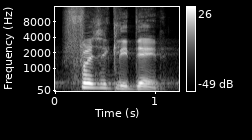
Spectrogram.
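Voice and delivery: ordinary talk, nothing marked

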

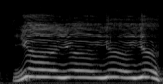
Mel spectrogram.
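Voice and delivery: high, soft babble of agreement; stoned old man. Retold or imitated.

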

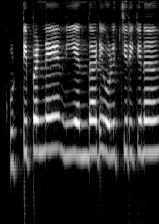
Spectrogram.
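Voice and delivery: high, loud shout across the yard; loud calling. Acted. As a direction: call out to the hiding wife. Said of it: "ഉറക്കെ വിളിച്ചു ചോദിച്ചു".

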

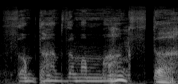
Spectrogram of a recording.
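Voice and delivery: a hint of a famous boxer's lisping growl; mild boxer impression; Mike Tyson. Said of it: "the only impression I can do of Mike Tyson".

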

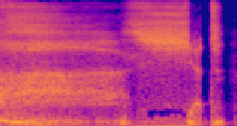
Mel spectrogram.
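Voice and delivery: soft unvoiced "Ah, shit"; whispered regret. Driver realizing he scared the mom, whispered regret. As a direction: breathe it out under your breath. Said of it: "And I kinda went".

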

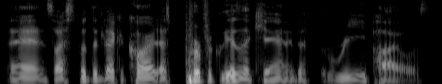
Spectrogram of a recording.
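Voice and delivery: normal talking voice

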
